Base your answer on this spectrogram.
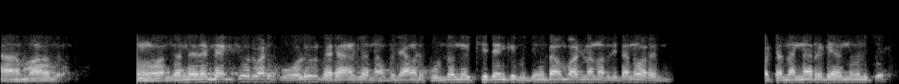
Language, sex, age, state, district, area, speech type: Malayalam, male, 45-60, Kerala, Kasaragod, urban, conversation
